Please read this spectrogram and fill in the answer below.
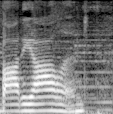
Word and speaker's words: Bodie Island: One thing that surprises many visitors is that Bodie Island is actually pronounced Bodie Island.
